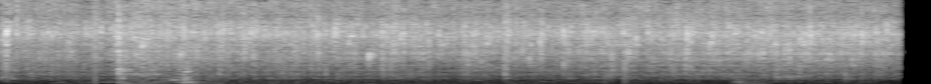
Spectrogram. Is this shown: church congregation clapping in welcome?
no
